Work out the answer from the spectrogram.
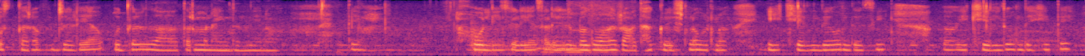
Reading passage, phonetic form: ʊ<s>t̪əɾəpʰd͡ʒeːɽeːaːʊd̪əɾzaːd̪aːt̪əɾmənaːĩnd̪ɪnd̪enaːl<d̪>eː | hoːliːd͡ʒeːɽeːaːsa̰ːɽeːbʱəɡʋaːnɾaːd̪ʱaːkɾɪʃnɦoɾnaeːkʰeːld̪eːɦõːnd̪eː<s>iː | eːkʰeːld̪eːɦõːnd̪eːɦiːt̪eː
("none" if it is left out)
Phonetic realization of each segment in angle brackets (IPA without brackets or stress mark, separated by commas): s, t̪, s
